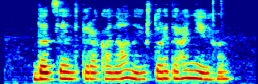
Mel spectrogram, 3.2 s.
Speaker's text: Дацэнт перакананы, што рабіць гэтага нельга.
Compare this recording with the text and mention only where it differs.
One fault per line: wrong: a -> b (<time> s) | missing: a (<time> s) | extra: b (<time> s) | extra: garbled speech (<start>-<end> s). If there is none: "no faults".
missing: рабіць (2.1 s)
